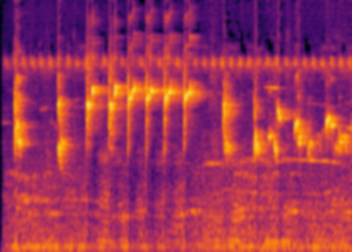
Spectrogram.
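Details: Long-tailed shrike lure song, used to coax a bird into singing: a quick series of loud, sweeping whistled notes, several rising then falling, delivered in bursts of about two per second over a steady high thin tone.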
